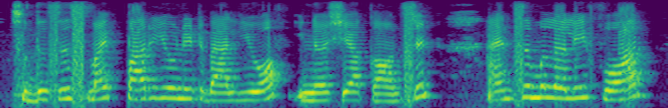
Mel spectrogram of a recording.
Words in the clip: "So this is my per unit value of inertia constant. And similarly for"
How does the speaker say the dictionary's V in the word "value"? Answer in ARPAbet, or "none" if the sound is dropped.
V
